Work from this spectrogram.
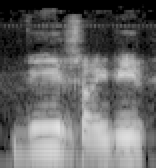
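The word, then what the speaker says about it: wheel: उसके बाद ये आपके पास आ गया WH हील, व्हील। यहाँ पर H जो है ना वो साइलेंट हो रहा है। ठीक है, वो साइलेंट वाला चक्कर मैंने आपको बता दिया, उसकी आवाज़ नहीं आ रही।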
